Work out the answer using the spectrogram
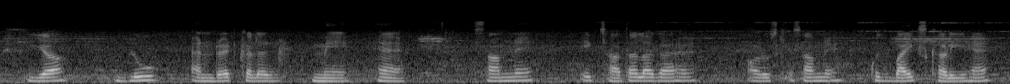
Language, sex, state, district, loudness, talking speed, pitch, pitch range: Hindi, male, Uttarakhand, Uttarkashi, -27 LUFS, 115 wpm, 160 Hz, 150-170 Hz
